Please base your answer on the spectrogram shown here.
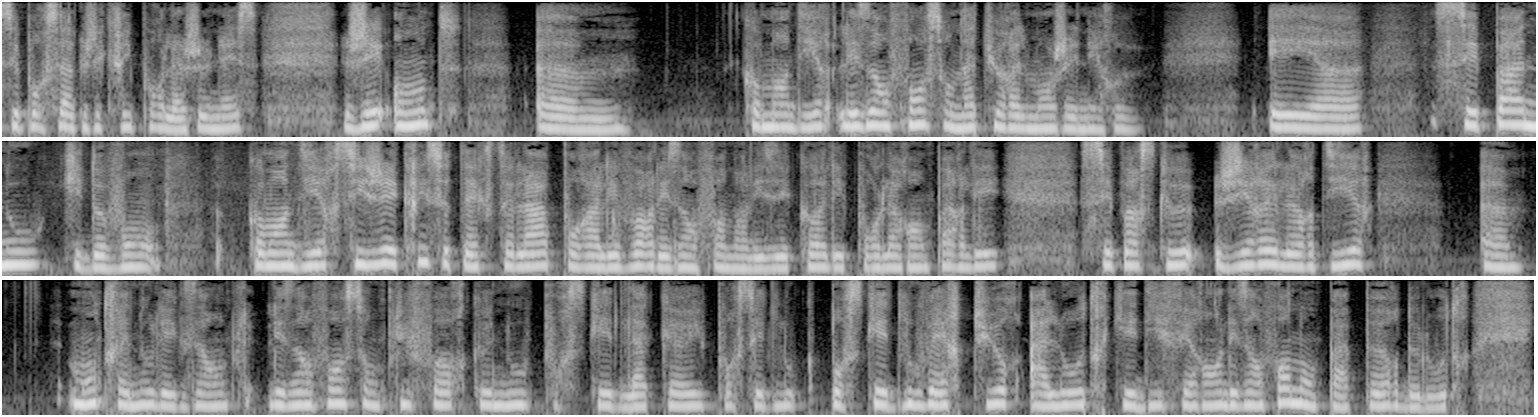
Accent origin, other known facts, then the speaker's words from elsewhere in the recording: Lebanon; moved away; Alors moi, j'ai passé mon enfance au Liban et j'ai vécu 2 ans de guerre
